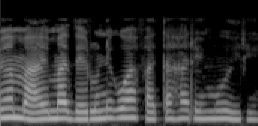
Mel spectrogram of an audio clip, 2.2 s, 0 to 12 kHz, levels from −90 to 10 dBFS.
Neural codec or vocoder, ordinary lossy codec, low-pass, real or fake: none; none; 7.2 kHz; real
